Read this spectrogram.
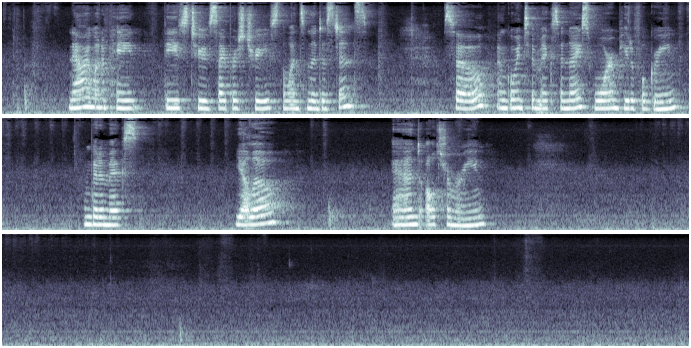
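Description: A paintbrush swishes and dabs softly on paper.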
